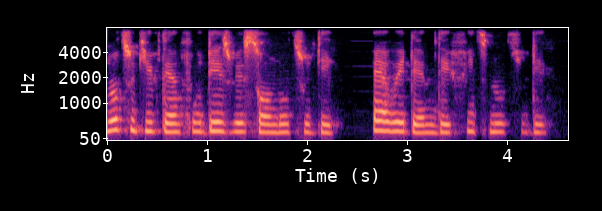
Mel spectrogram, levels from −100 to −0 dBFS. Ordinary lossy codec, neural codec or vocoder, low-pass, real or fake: Opus, 64 kbps; vocoder, 22.05 kHz, 80 mel bands, HiFi-GAN; 7.2 kHz; fake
